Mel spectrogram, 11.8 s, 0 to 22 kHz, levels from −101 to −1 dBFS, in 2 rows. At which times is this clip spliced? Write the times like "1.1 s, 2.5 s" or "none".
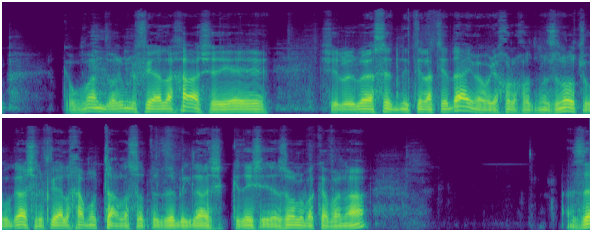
none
